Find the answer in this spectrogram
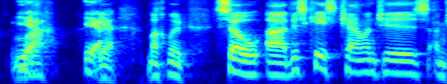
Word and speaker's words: Mahmoud: How do you say it, Mahmoud or Mah? Yeah, Mahmoud.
